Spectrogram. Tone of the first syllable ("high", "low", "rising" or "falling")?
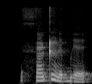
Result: rising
